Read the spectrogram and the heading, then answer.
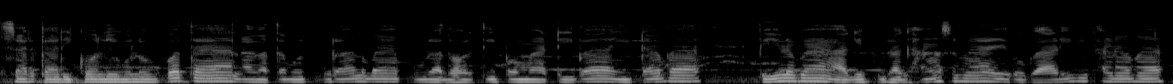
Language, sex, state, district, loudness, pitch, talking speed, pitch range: Bhojpuri, male, Uttar Pradesh, Deoria, -32 LUFS, 120 Hz, 135 wpm, 115-135 Hz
